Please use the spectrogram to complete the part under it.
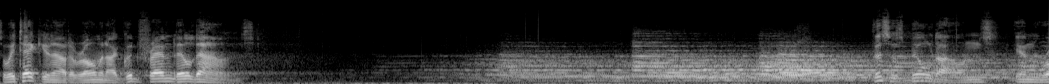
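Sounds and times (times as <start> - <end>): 
speech: 0.0 - 2.6, 8.7 - 10.4
church bells ringing for midnight mass: 3.8 - 10.4.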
